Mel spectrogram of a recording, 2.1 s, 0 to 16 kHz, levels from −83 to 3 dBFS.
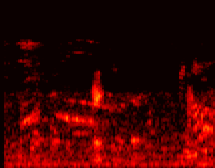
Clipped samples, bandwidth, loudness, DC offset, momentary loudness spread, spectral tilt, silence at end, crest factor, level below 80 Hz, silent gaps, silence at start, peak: under 0.1%; 11.5 kHz; -44 LUFS; under 0.1%; 12 LU; -4 dB/octave; 0 s; 24 dB; -64 dBFS; none; 0.05 s; -20 dBFS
